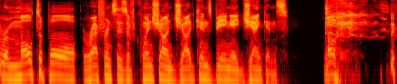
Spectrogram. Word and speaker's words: Judkins: I swear there were multiple references of Quinshon Judkins being a Jenkins. Oh, it's Judkins. It's really Judkins. You say it exactly how it's written out on that jersey. J-U-D Judd K-I-N-S Kins.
